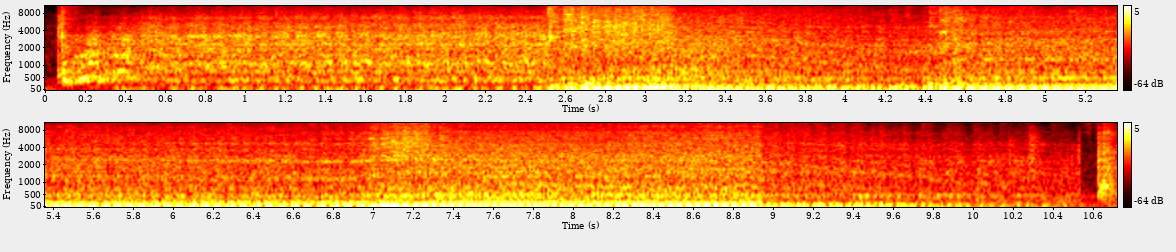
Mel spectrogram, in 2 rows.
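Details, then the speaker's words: John Deere D140 Briggs and Stratton twin restarted after the exhaust muffler was refitted; cranks, catches and runs steadily with brief rev changes, no stumbling or knocking. Still runs good. "still runs good, so let's take that muffler back off."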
